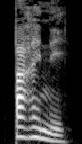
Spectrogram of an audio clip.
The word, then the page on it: parrainer: francais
